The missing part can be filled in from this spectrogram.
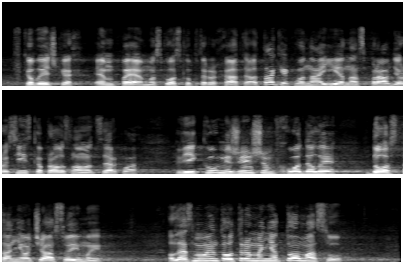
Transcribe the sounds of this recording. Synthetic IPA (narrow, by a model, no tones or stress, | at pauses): wkɐʋɪt͡ʃkɐxɛmpɛmɔskɔwsʲkɔɦɔpɐt̪ʲɾʲɪɐrxɑt̪ɐɐt̪ɑkjɐkʋɔnɑjɛnɐspɾɑwdʲiɾɔsʲijsʲkɐpɾɐʋɔslˠɑʋnɐt̪sɛrkʋɐ | ʋʲijkumʲiʒinʃɪmwxɔd̪ɪlˠɪd̪ɔːst̪ɑnʲːɔɦɔt͡ʃɑsʊijmɪ | ɐlˠɛzmɔmɛnt̪ʊɔt̪ɾɪmɐnʲːɐt̪ɔmɐsʊ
